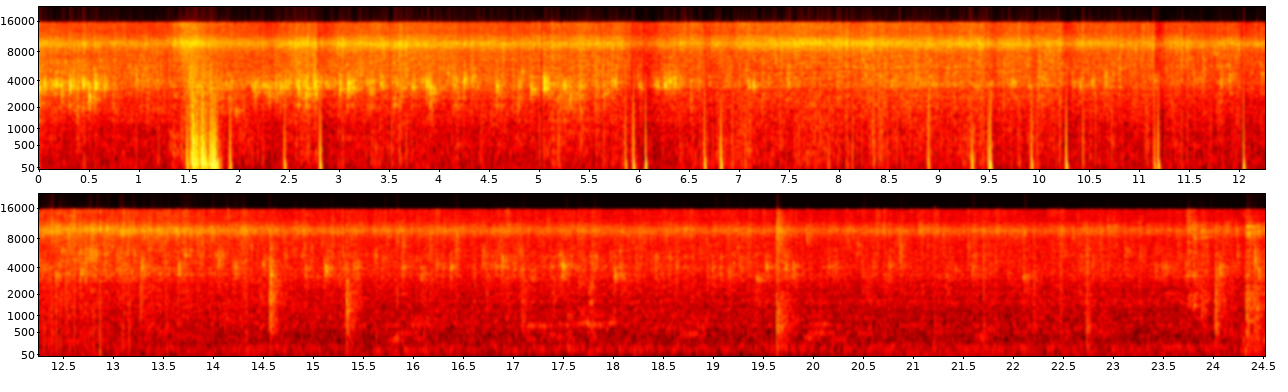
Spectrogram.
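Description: Sliced ginger, garlic and whole spices sizzling in hot cooking oil in a wok, a steady hiss with scattered spattering pops, loudest at first and dying down gradually. A louder knock comes about a second and a half in.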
